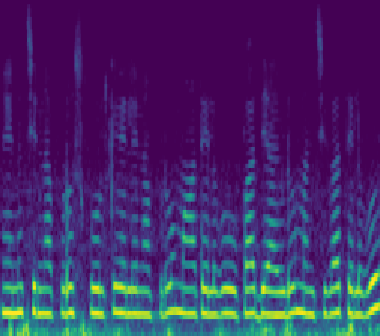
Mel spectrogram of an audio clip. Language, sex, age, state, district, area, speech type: Telugu, female, 18-30, Andhra Pradesh, Visakhapatnam, urban, spontaneous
